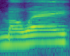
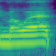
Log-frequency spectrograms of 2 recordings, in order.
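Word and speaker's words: Moët: You know what, on my interview with Moet Hennessy, I said Moet and it's really Moet, and I said Veuve and it's Veuve.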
